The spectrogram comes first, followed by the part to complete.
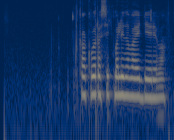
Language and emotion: Russian, neutral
